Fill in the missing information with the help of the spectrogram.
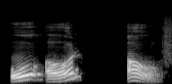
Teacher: कंठ और ओठ से एक साथ उच्चारित होने वाले यही 2 वर्ण हैं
